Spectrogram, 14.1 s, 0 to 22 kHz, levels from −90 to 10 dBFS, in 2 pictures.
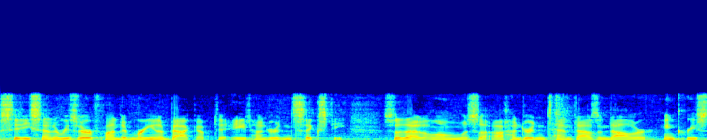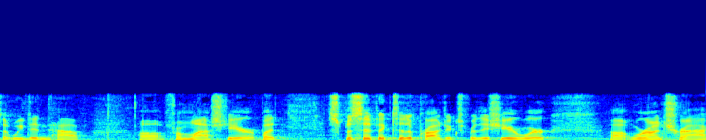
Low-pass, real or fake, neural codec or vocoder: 7.2 kHz; fake; codec, 16 kHz, 8 kbps, FreqCodec, larger model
